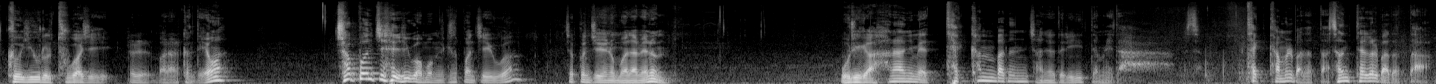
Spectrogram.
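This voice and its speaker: Lively storytelling Korean pastor, a man. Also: on the low side, moderate pace. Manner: lively storytelling preacher, repeats key phrases, chuckles. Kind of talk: sermon. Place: church sanctuary.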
